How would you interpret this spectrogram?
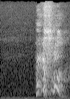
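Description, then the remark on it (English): A single sneeze bursts out after a brief stretch of near-silence, fairly loud, with a sharp, breathy explosion that trails off quickly. No one is talking. “Bless you. Wait, one more.”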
